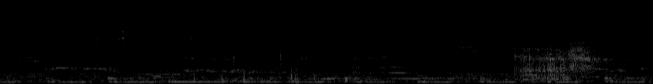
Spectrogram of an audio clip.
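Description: Near silence, with faint small clicks of steel nuts being handled on a threaded rod, and a short rasping rustle about five seconds in.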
